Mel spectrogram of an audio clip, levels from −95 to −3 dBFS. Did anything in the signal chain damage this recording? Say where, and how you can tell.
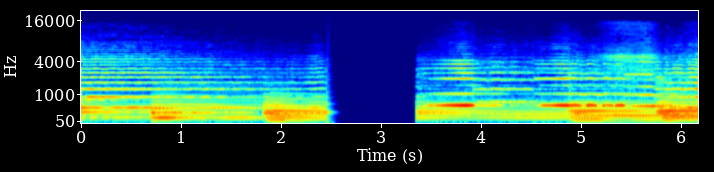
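Yes: a call audio freeze from 2.45 to 3.36 s, at the network stage. For about 0.89 s the last sound is stretched into a brief fading buzz that falls to near silence for roughly 0.81 s. The audio then resumes exactly where it broke off, with nothing skipped, so everything after 3.36 s runs about 0.89 s late. That pattern points to packets likely held up in transit, leaving the receiver's jitter buffer empty until they arrived.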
